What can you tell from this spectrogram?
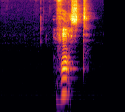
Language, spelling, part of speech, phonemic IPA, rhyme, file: Dutch, verst, adjective, /vɛrst/, -ɛrst, Nl-verst.ogg
- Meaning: 1. superlative degree of ver 2. superlative degree of vers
